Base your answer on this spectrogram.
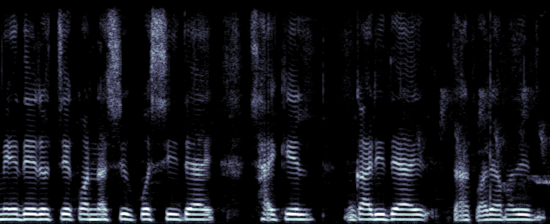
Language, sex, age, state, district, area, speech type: Bengali, female, 60+, West Bengal, Darjeeling, rural, spontaneous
